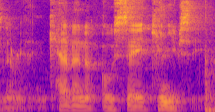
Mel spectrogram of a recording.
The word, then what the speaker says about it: O'Shea: It's not O'Shea, it's O'Say.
